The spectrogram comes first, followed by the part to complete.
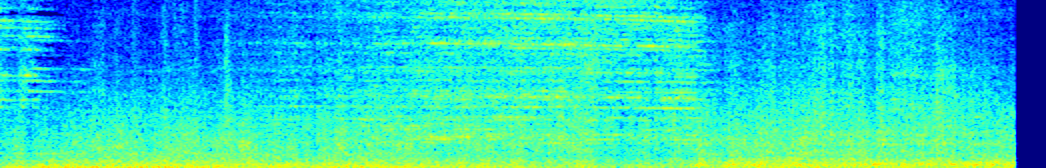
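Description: Freight train of boxcars and tank cars rolling past close by: a steady, loud noise of wheels on rail with high wheel squeal.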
